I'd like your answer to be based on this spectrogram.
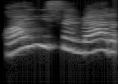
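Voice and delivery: put-on high, puzzled child's voice; daughter's question. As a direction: ask it like a baffled little kid. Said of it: "she was like".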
